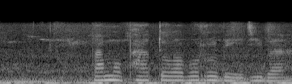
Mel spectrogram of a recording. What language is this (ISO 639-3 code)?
sot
